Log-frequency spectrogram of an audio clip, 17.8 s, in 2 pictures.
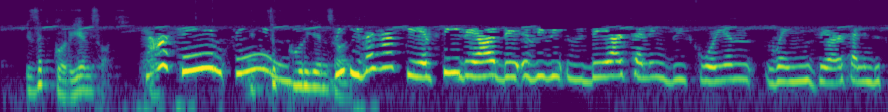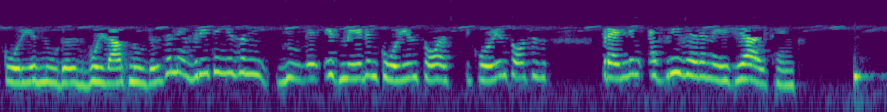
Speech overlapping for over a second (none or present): none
